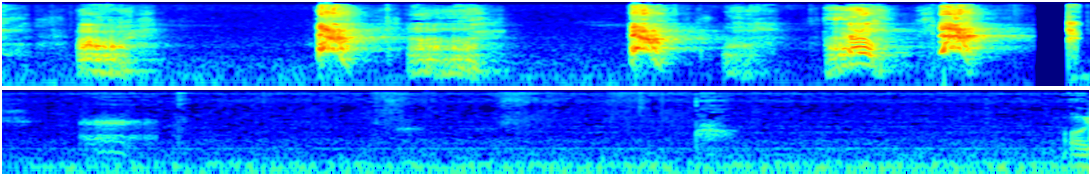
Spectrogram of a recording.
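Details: A puppy gives a run of short, sharp, high barks, then falls quiet over a low hum.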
